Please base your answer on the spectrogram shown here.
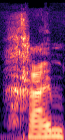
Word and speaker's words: Chaim: Uh The Chosen by Chaim Potok. Is that how you say his name? Yeah. Okay. That's nice. It's a It's like a guttural H.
